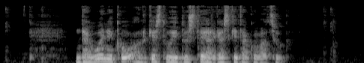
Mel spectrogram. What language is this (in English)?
Basque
